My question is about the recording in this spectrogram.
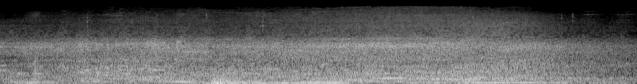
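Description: A road vehicle passing close by on a city street, its sound swelling over the first few seconds and dropping away near the end.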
